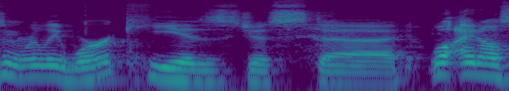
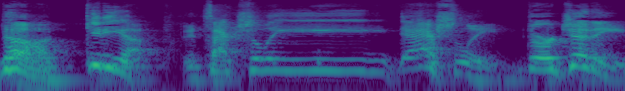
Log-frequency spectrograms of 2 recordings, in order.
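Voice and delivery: bad neighbour voice, very high, loud, slow, drawn out; 10 semitones higher, 6 dB louder than usual. Acting out a neighbor bursting through the door: Kramer impression. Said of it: "My Kramer impression".

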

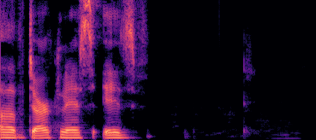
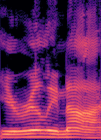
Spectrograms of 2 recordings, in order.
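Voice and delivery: ordinary talk, nothing marked

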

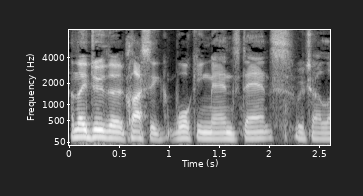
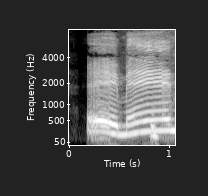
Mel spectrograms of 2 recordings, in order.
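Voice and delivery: put-on very high, loud, non-nasal, whiny stoned-sounding voice; 13 semitones higher, 8 dB louder than usual. Recalling a stoned character in Weird Science: imitating Anthony Michael Hall's whiny stoned voice. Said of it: "He's got that whiny voice".

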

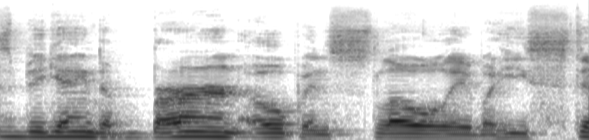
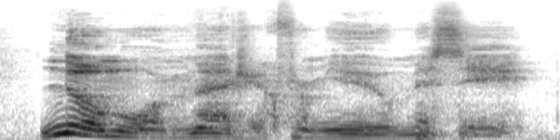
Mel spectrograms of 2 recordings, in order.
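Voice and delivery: very slow, taunting orc voice. Voicing an orc who is in a player's face: orc voice. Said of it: "the orc's looking at you".

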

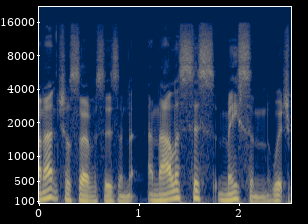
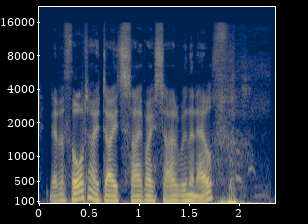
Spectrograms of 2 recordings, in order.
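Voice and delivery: put-on Welsh-accented dwarf warrior voice; 2 semitones lower than usual. Talking to listeners, quoting Gimli's line in a Welsh-accented Gimli voice. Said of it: "Welsh Gimli is".

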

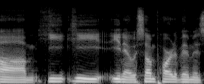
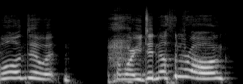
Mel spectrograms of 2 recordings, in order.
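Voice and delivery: shouting in a put-on voice, higher pitch; 14 semitones higher than usual. Playing a character pleading with a friend turned zombie: shouting in character. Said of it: "I'm just shouting".

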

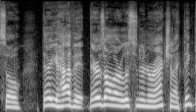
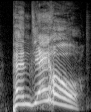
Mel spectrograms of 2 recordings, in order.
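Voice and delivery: high, slow, drawn-out yell of pendejo. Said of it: "I'd have to yell".

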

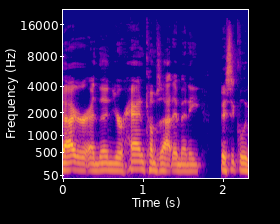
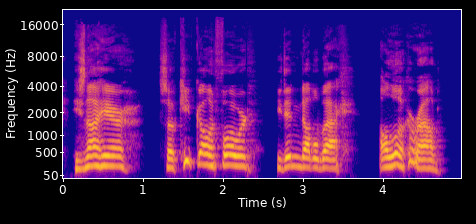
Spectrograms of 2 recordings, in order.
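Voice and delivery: panting, out of breath, much higher, slower; 7 semitones higher, 4 dB louder than usual. Running a game, voicing the slower pursuer stopped beside the players' hiding spot, panting pursuer. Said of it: "stopped and he's panting".

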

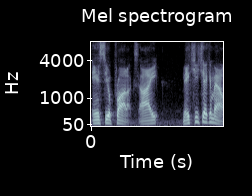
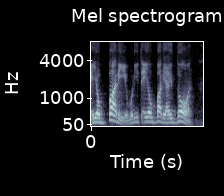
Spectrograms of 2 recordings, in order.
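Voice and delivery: put-on Brooklyn accent, hit hard; 3 semitones higher than usual. Showing the character voice used on the show, in a put-on Brooklyn accent. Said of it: "That was Brooklyn Borough President".

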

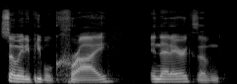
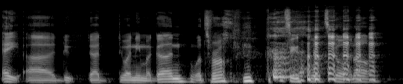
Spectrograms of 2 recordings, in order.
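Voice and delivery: put-on nervous man voice, higher and louder; 3 semitones higher, 5 dB louder than usual. Retelling the brother-in-law's questions when he got all nervous: imitating a nervous man. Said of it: "he got all nervous".

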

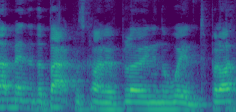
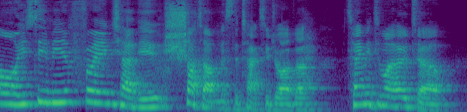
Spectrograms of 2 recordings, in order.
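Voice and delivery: slow, rude, badly done fake Russian accent; 4 semitones higher than usual. Retelling how the listener was really rude to a Moscow taxi driver, acting out the rudeness. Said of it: "you just were really rude to him".

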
